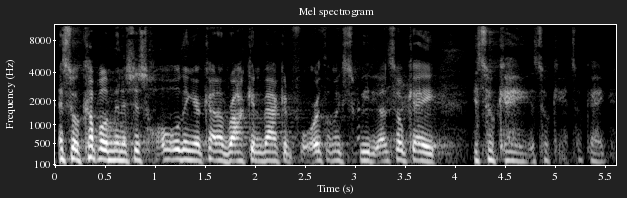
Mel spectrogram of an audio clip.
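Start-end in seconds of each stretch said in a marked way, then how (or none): 2.9-5.5 fading from soft to barely audible; soothing hush. Retold or imitated. Father rocking his daughter, whispering it's okay, fading out. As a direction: lull her calm, dying away.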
